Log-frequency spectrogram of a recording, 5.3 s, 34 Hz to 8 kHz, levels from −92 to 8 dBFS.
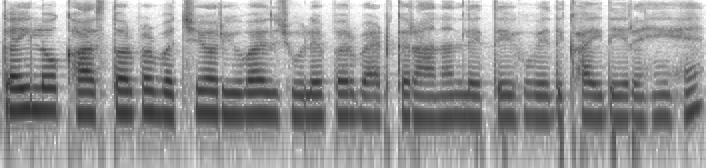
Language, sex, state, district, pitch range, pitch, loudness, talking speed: Hindi, female, Uttar Pradesh, Lalitpur, 180-205 Hz, 190 Hz, -19 LUFS, 180 wpm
